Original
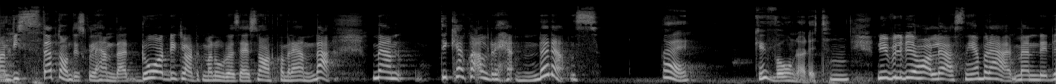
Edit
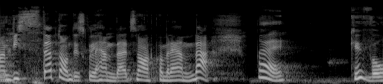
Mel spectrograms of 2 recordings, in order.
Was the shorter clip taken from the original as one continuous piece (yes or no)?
no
